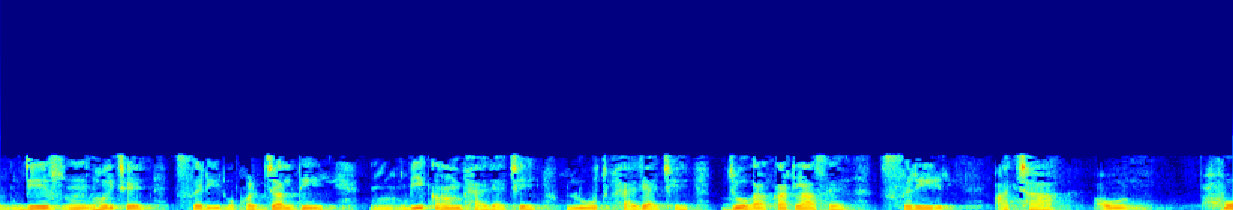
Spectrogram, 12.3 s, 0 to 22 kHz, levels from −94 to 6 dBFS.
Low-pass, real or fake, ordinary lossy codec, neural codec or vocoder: 7.2 kHz; fake; MP3, 24 kbps; vocoder, 22.05 kHz, 80 mel bands, HiFi-GAN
